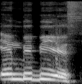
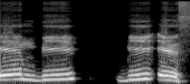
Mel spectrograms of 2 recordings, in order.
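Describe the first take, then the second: First: Said in the usual way. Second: "MBBS" very slowly, each letter stretched and separate; "MBBS" drawn out, one letter at a time. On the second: Shown as a demonstration. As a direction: spell out "MBBS" with gaps between letters. Teacher spells abbreviation letter by letter.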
